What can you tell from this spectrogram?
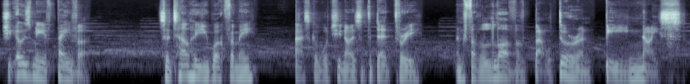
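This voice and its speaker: A game master using a voice changer that deepens his voice, playing a stern, commanding male captain of the city guard who gives curt orders. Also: a little slow, soft background music.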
